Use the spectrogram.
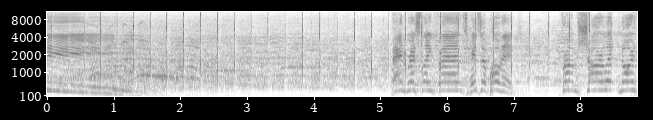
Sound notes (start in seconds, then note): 0.0 crowd cheering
